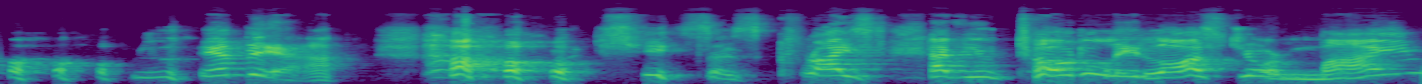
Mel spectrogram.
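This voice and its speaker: An actor playing a wealthy, cynical husband in a staged play reading, sarcastic and dismissive in delivery. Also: male voice, very high voice, sing-song, extremely slow, bright, forceful tone, exaggerated voice. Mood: mocking. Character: wealthy, cynical, callous, golf-loving husband.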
